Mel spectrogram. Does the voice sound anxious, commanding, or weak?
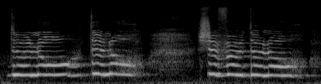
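anxious. It sounds anxious and distressed.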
